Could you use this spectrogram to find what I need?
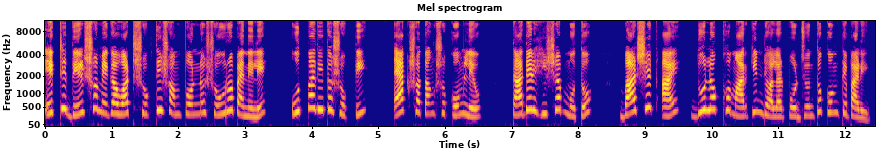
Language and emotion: Bengali, neutral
